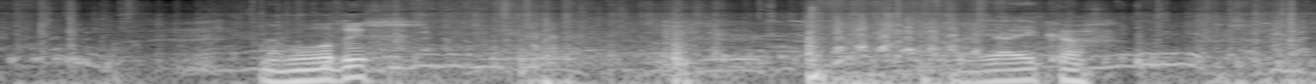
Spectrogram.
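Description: Ornamental pigeons cooing in a loft, several close, rolling coos in overlapping bursts while someone talks over them.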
